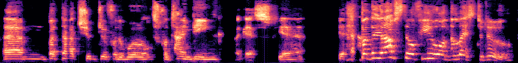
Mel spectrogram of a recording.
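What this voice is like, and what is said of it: Posh English accent. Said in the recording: “Your accent is beautiful ... Apparently, it's posh, they say”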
